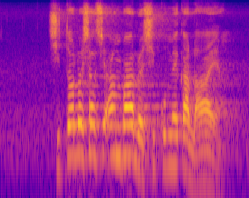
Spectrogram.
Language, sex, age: Tsonga, male, 21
